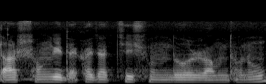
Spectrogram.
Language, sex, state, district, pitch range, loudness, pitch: Bengali, male, West Bengal, Jalpaiguri, 110-115 Hz, -31 LUFS, 115 Hz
